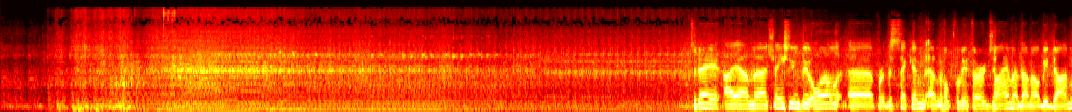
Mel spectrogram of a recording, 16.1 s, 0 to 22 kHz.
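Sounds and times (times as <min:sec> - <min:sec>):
marine diesel engine idling: 0:04.8 - 0:16.0.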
